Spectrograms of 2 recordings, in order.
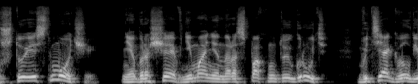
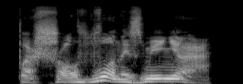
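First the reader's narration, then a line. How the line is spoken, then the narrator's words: Strained through clenched teeth. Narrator (Russian): процедил Креол сквозь стиснутые челюсти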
